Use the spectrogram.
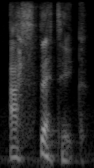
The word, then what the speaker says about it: aesthetic: Aesthetic.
